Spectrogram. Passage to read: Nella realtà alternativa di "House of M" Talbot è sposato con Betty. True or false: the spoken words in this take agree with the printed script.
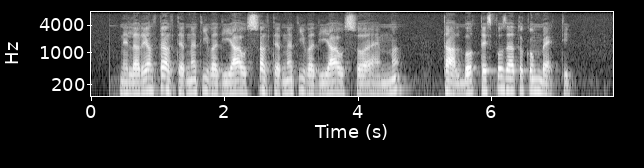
false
